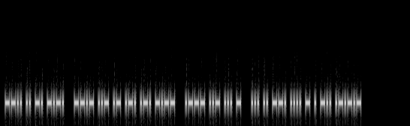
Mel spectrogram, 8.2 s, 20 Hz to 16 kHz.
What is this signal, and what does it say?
Morse code, heard as a keyed tone, about 40 wpm, 700 Hz. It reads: ZINC QUARRY JUST SIGHTED.
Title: Pangram Challenge v2 - 40wpm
